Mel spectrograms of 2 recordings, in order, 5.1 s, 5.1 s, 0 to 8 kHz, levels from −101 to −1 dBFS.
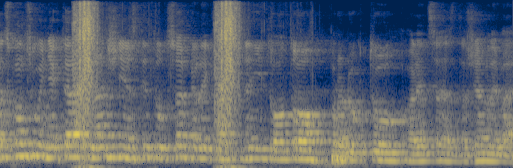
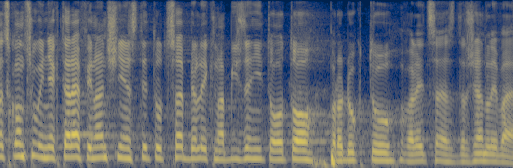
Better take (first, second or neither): second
